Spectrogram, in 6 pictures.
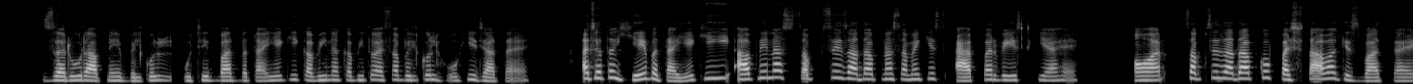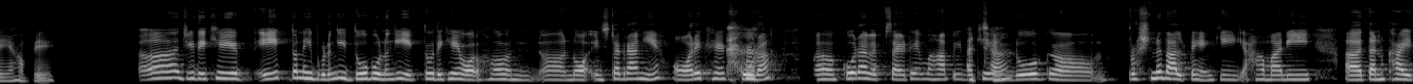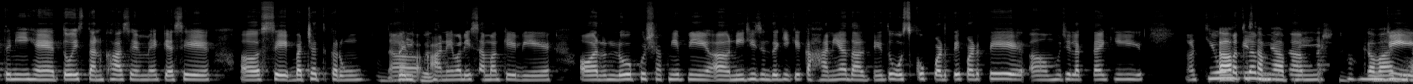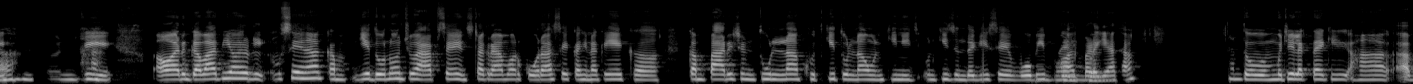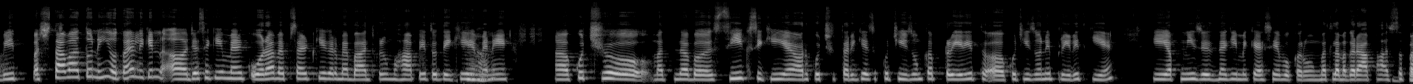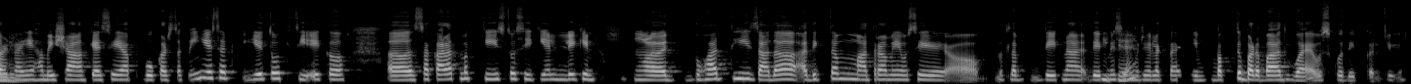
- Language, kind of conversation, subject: Hindi, podcast, आप फ़ोन या सोशल मीडिया से अपना ध्यान भटकने से कैसे रोकते हैं?
- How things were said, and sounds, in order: tapping; in English: "वेस्ट"; other noise; chuckle; chuckle; in English: "ऐप्स"; in English: "कम्पैरिसन"; other background noise; horn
